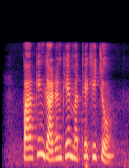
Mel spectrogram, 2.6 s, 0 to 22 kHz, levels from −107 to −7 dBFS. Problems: constant background noise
